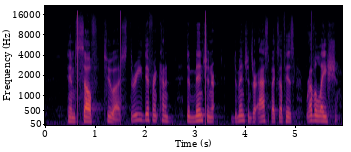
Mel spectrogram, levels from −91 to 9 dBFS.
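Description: A speech clip with four sharp ticks, each a bit error spike. They fall at 0.65 s, 1.51 s just before "three different kind of", 3.20 s just before "or dimensions or aspects", and 5.34 s after "dimensions or aspects of". Peaks reach about -9, -15, -9 and -21 dBFS. Each is a broadband click unrelated to the speech, which fits a single flipped bit throwing one or two samples off by a power of two.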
